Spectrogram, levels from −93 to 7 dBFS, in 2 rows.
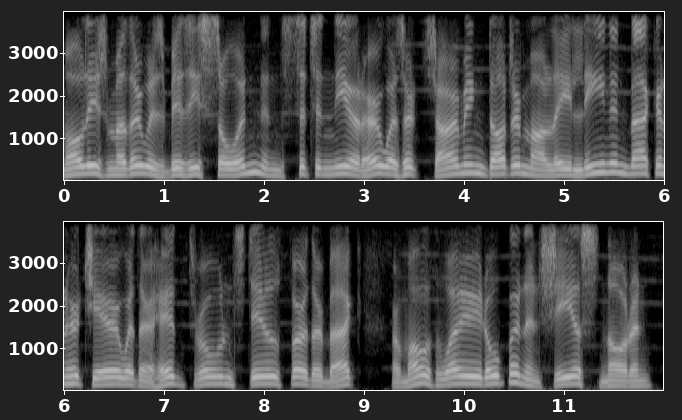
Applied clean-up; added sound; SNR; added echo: neural separator model SepFormer WHAM!.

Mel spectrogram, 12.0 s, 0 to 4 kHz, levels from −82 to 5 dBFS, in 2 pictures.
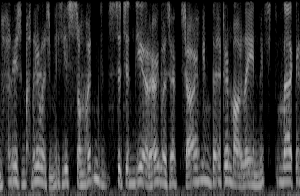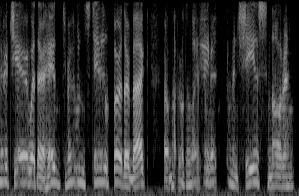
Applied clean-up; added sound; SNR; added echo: neural diffusion model UNIVERSE++.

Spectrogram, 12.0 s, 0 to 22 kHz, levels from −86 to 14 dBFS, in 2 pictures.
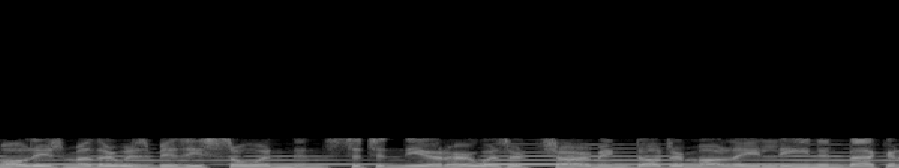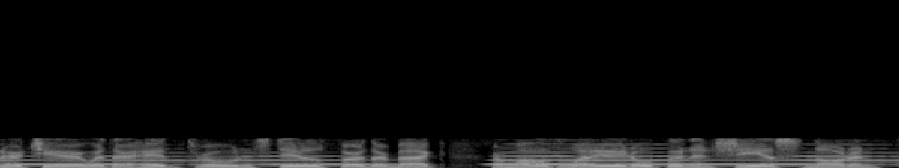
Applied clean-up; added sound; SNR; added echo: none; Wind instrument, woodwind instrument; 7 dB; none.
